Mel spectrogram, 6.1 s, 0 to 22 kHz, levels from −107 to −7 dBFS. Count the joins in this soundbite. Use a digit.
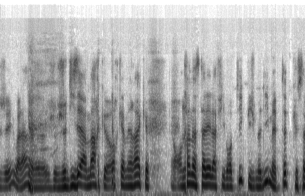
1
